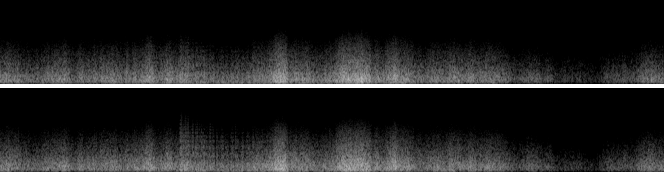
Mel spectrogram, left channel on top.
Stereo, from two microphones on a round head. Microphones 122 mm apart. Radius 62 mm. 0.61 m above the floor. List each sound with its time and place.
1.8 s an explosion: 65° right (ahead or behind)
